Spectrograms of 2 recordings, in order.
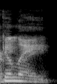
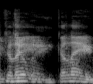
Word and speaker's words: Ghislaine: Ghislaine, not Giselle. Giselle. Sorry, Ghislaine.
